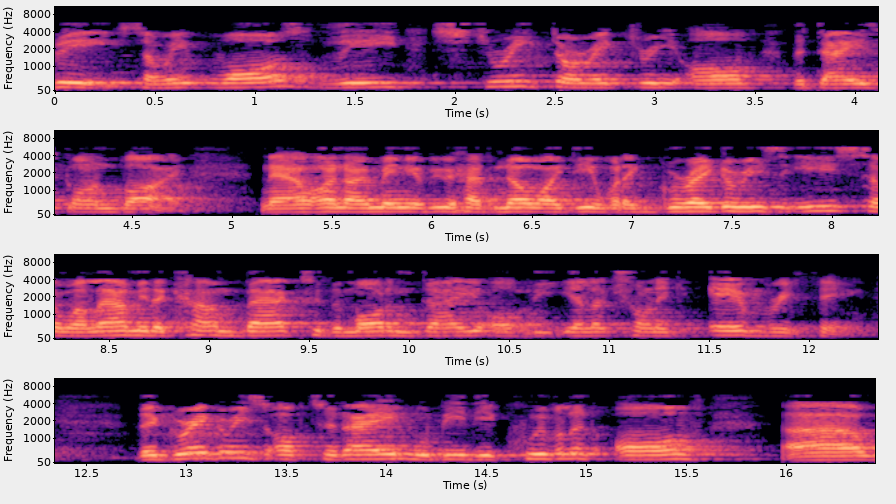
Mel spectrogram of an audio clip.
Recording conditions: large echoing room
